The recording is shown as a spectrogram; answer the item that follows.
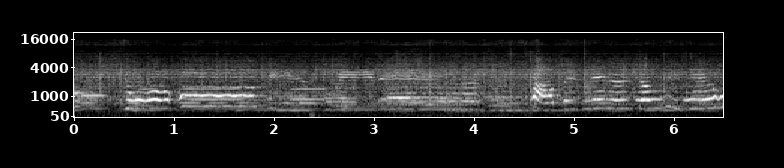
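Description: An early acoustic-era Oxford shellac disc playing on a wind-up gramophone with a gooseneck tonearm and soundbox: a woman singing, with held, wavering notes, thin and boxy as reproduced, over a steady surface hiss.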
